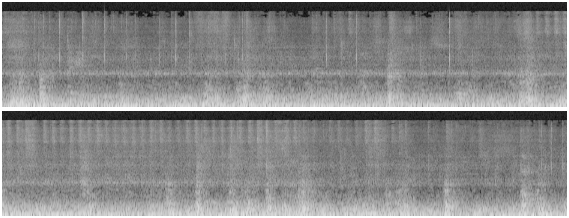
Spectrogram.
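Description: Suburban electric train in motion, heard from inside the carriage: a loud steady rumble of wheels on the rails, broken by irregular knocks from the running gear, with a faint steady high whine.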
